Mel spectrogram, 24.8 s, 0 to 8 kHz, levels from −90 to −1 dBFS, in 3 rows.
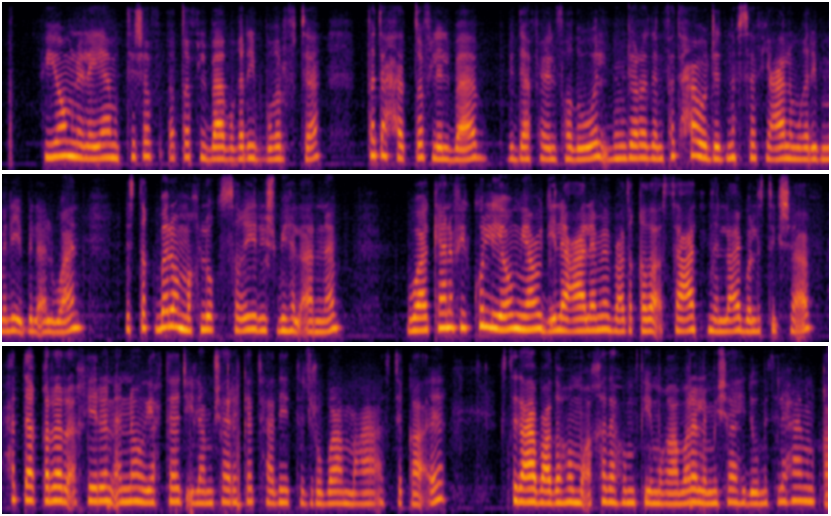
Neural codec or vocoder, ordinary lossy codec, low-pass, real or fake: none; none; none; real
